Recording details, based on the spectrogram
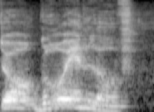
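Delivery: put-on northern English Lancashire accent. Repeating what someone shouted at her, now in a Lancashire accent. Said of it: "that in a Lancashire accent".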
